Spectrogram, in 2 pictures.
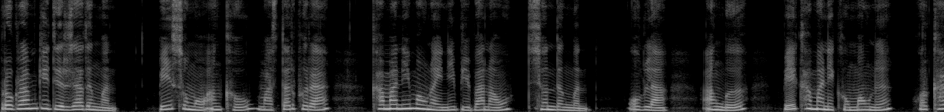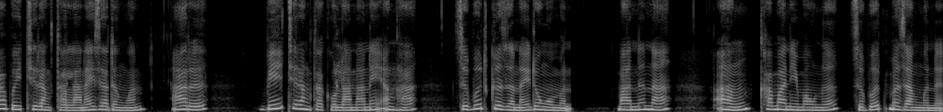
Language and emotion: Bodo, neutral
